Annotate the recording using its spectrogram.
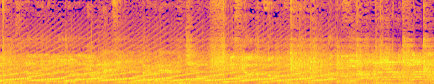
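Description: Evacuation alarm sounding a whoop tone that rises again and again, about one and a half sweeps a second, the signal to leave the building in a fire drill. It stops shortly before the end, with background music running underneath.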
